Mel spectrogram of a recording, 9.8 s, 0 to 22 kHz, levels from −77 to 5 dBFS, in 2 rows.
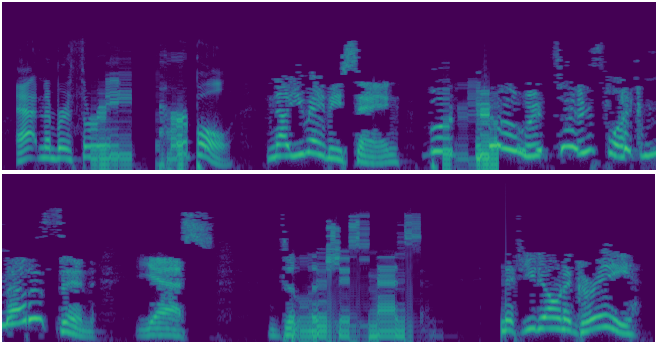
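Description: From 0.67 to 1.40 s the speech turns into robotic sound from repeated short buffers: a rigid, metallic buzz at 93.8 Hz, likely caused by a buffer of about 10.7 ms being replayed over much of the audio. Unlike codec damage, it imposes one fixed pitch. From 1.76 s to the end, an adaptive stream at a lower bitrate takes over, with codec artefacts rising after a switch from roughly 128 to 16 kbit/s MP3, with no gap. The same buzz returns from 3.31 to 3.73 s and from 7.08 to 8.68 s.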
